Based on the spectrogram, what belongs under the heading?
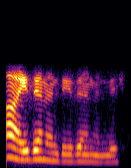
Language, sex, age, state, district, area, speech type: Telugu, female, 18-30, Andhra Pradesh, Sri Balaji, rural, conversation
